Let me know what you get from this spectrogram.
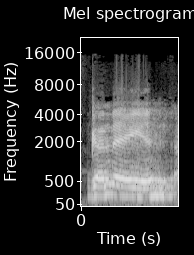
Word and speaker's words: Ghanaian: Ghanaian.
